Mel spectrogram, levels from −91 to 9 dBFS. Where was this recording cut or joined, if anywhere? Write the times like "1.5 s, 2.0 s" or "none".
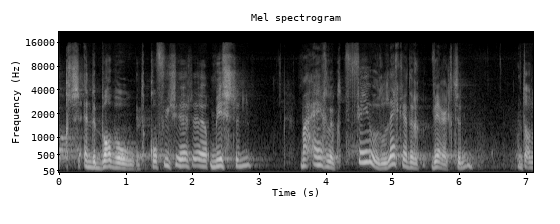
1.2 s, 2.2 s, 4.2 s

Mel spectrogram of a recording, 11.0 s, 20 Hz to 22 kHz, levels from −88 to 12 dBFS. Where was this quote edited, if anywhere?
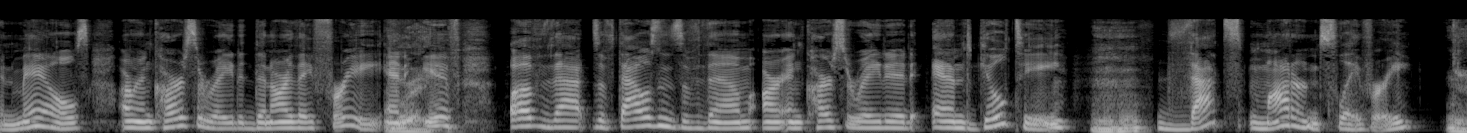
4.4 s, 7.2 s

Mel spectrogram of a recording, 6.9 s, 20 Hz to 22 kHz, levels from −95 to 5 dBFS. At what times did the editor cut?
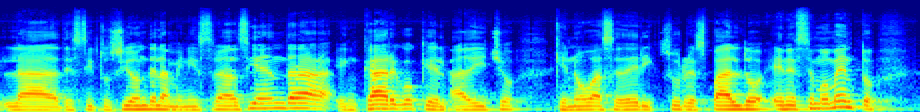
2.5 s, 3.4 s, 4.1 s, 4.9 s

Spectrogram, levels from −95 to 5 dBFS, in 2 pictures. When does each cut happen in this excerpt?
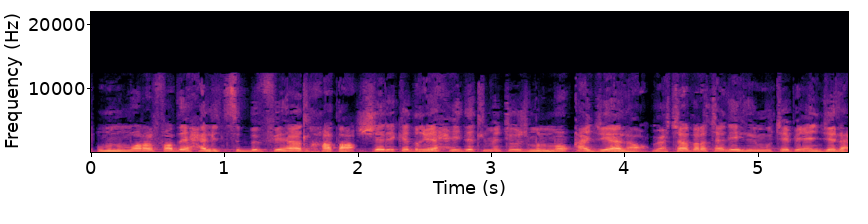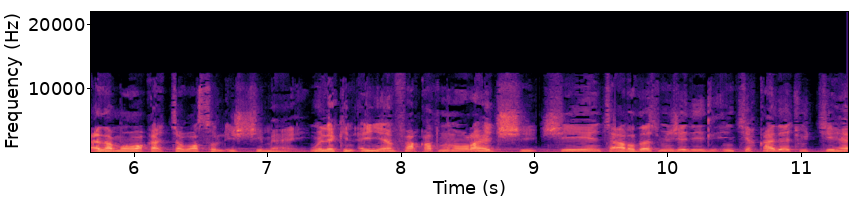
none

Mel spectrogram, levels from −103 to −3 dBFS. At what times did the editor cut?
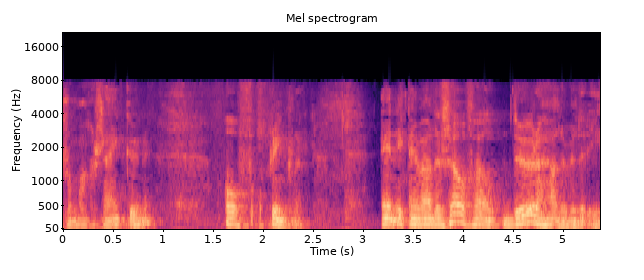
1.9 s, 3.4 s

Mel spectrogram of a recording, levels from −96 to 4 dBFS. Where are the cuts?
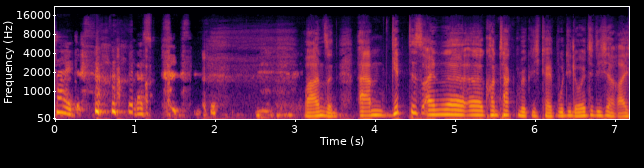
1.0 s

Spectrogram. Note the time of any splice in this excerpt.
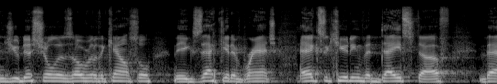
0.9 s, 3.0 s, 4.0 s

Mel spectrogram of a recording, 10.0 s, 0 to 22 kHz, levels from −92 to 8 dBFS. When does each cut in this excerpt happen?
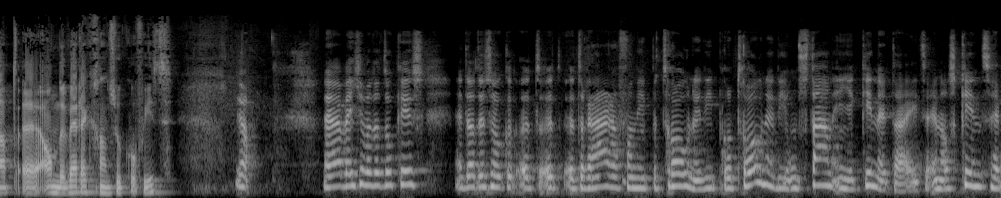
none

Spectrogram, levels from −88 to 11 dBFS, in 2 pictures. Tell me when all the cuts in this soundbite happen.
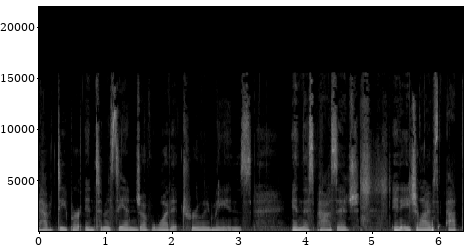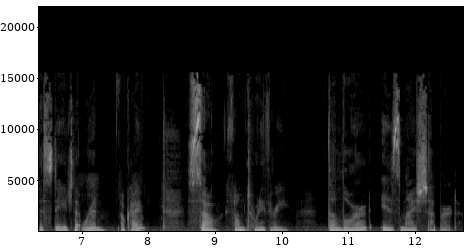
1.5 s, 5.7 s

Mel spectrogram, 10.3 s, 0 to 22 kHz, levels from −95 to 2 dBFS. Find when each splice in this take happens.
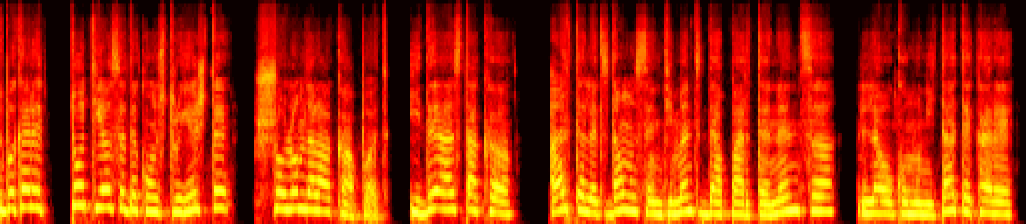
none

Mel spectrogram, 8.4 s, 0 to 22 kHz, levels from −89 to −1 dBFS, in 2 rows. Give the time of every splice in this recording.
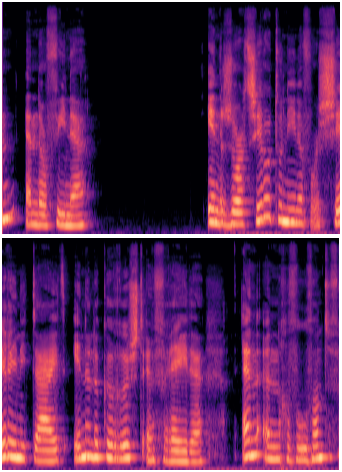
2.7 s

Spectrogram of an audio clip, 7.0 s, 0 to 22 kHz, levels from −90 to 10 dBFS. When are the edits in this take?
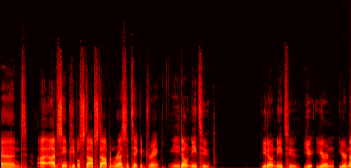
1.9 s, 3.3 s

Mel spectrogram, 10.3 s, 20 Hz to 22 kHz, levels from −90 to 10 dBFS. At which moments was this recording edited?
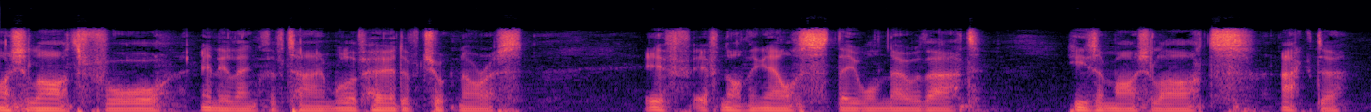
none

